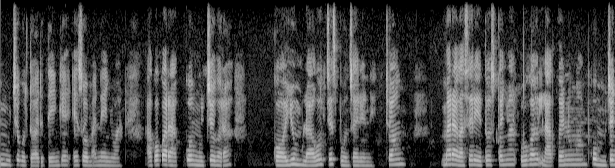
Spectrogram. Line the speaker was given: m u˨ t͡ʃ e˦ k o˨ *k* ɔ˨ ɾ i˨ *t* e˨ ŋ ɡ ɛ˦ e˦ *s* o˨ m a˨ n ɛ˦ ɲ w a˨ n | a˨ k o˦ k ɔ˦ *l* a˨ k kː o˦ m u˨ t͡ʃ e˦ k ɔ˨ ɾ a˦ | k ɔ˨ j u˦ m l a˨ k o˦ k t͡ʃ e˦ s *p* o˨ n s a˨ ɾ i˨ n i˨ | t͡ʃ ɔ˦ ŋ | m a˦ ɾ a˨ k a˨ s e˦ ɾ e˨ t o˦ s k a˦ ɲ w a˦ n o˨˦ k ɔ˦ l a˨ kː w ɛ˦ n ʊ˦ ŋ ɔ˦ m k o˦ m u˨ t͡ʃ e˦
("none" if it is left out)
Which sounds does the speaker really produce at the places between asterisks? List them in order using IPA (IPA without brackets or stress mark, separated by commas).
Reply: t, t, s, ɾ, p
